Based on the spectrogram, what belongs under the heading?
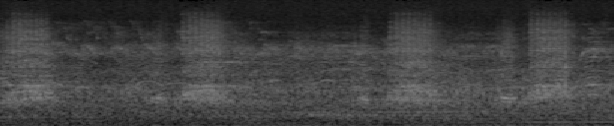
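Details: African sacred ibis in Hout Bay giving four harsh, raspy croaks, about one every second and a half, over a steady background hiss.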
